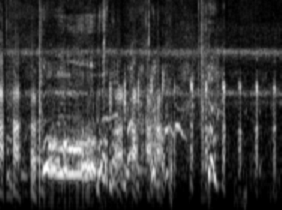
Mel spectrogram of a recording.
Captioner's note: laughing; grunting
